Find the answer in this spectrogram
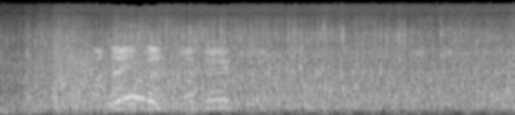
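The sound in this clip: River water rushing as canoes glide over a short drop-off on a murky brown river, a continuous hiss of flow that swells briefly early on before settling into an even, moderate rush.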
